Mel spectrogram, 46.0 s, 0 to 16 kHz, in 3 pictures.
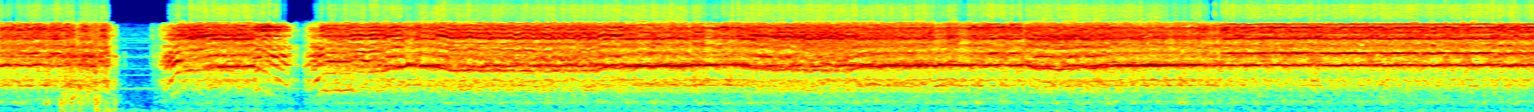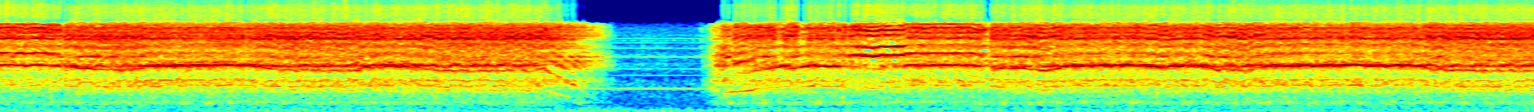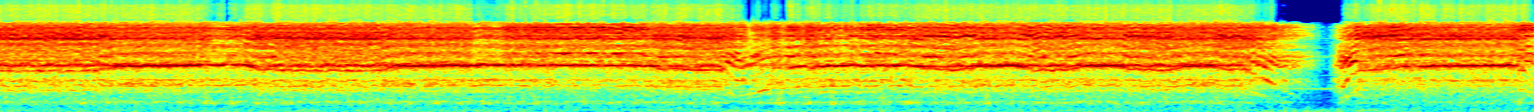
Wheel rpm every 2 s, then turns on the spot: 180, 130, 210, 220, 220, 230, 230, 240, 220, 220, 110, 120, 220, 220, 230, 210, 230, 230, 230, 210, 220, 170, 150.
none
